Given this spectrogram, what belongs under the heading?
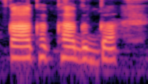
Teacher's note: ਜਿਨਾਂ ਧੁਨੀਆਂ ਦੇ ਉਚਾਰਨ ਸਮੇਂ ਜੀਭ ਦਾ ਪਿਛਲਾ ਹਿੱਸਾ ਕੋਮਲ ਤਾਲੂ ਨੂੰ ਛੂਏ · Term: ਕੰਠੀ ਧੁਨੀਆਂ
